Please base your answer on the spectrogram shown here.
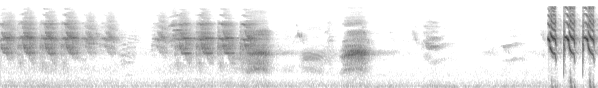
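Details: Female Indian ringneck parrot perched in a fully bloomed apple tree, giving bursts of harsh, rapid, high-pitched chattering squawks in quick series, with pauses and short scattered notes between, then a loud burst of sharp screeches at the end.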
